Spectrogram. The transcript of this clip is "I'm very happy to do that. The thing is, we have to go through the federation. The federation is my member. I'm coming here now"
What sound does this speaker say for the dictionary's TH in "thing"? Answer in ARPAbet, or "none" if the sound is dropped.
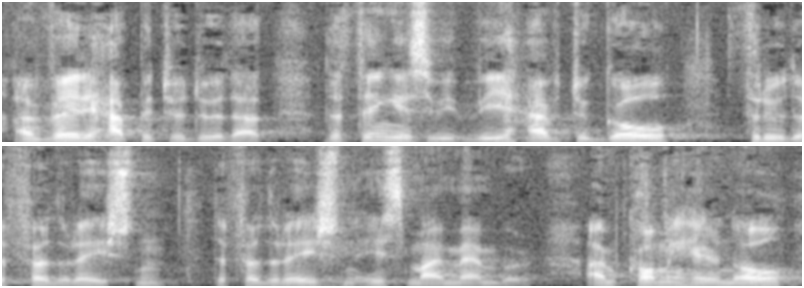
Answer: TH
